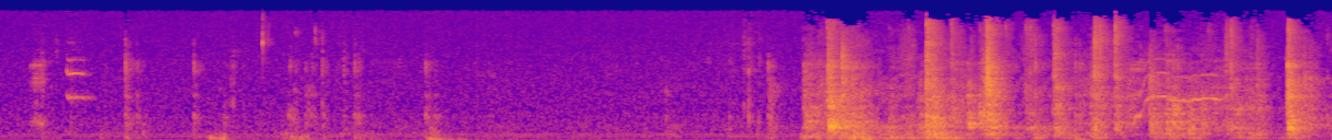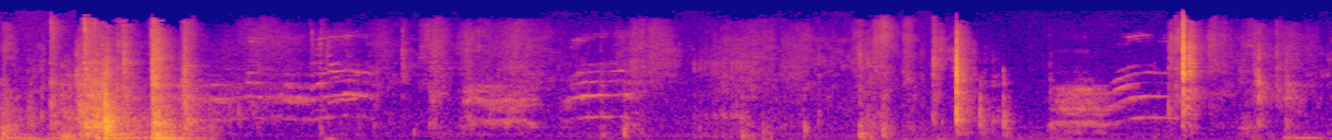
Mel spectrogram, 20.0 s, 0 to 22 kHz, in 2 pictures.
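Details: Morning syringe feeding of kittens held in a lap, 8 May 2018: several seconds of loud clattering and handling, then a series of thin, short, arching mews, some overlapping, repeated over the final eight seconds.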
